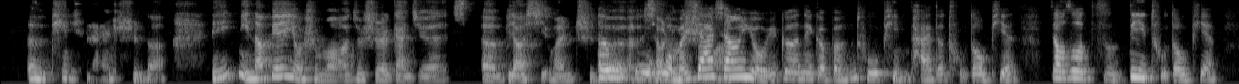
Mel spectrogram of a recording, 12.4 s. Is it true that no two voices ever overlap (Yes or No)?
No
